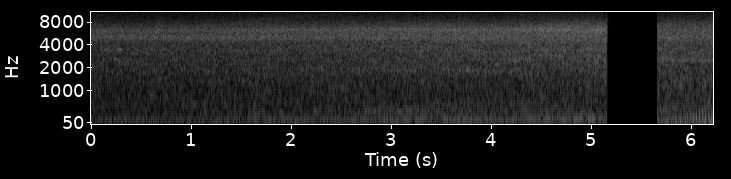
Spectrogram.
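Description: Steady outdoor background noise with a low hum, growing slightly louder, broken by a brief total dropout about five seconds in.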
